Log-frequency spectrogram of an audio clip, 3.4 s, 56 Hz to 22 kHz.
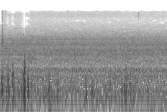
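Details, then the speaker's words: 1982 Jaguar XJ6 Series 3 heater in auto mode: steady rush of fan air with a faint hum of the synchronous motor, no rattle or scrape. Normal heater blower operation. "Yeah, she works. Auto. You can hear the little synchronous motor working."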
